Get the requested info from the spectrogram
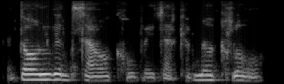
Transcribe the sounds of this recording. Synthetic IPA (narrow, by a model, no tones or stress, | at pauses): dɔnɡəntʰawɔkʰɔvɪdarkʰəvnɔkʰl̥ˠoː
